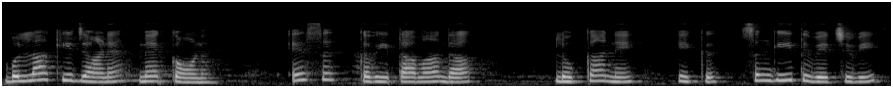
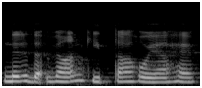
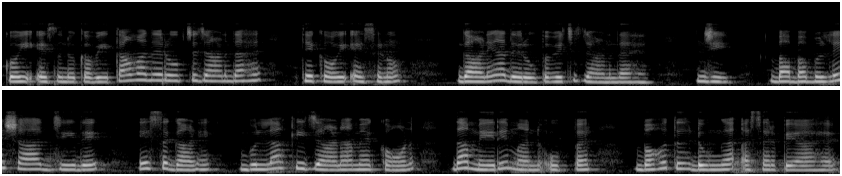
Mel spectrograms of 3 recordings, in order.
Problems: none marked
